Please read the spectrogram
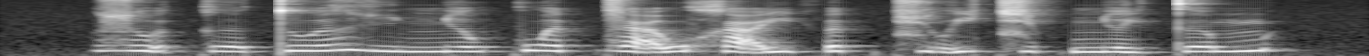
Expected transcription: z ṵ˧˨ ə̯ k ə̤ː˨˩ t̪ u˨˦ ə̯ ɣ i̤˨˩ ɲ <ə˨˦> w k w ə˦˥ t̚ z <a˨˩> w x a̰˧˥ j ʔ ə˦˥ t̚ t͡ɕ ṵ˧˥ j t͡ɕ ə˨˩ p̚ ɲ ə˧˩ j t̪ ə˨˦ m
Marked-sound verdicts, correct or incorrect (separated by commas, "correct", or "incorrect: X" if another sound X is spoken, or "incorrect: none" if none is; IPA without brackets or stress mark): correct, incorrect: a̰˧˥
